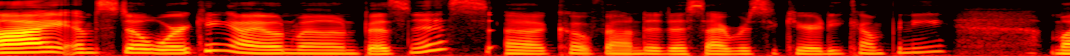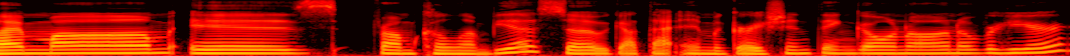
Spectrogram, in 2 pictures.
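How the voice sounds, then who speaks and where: On a very clean recording with a silent background, a woman with an ordinary speaking voice talks at a moderate pace, at medium pitch and with ordinary pitch variation. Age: 30s. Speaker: podcast co-host, business owner. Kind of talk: casual chat.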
